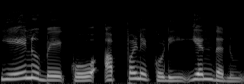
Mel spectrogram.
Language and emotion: Kannada, neutral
